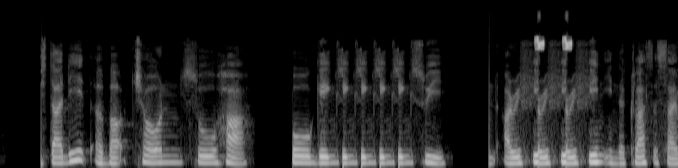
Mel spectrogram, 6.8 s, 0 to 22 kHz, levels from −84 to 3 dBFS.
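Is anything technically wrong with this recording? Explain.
Yes, there are two problems. Clipped start after a pause at 0.35, 2.86 and 4.83 s: the output device dozes off during each pause of roughly a third of a second and wakes late, swallowing about 65 to 73 ms, so the speech lurches in without its first sounds. Repeated frames at 3.39 to 4.14 s and 5.34 to 5.90 s: a 186 ms block plays four extra times, then a 279 ms block twice more, which fits short runs of compressed frames being resent. You hear a stuttering loop, and the clip gains about 1.3 s in total.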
